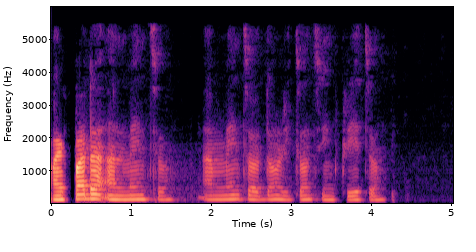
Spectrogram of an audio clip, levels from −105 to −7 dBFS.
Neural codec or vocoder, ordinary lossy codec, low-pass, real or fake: none; MP3, 48 kbps; 5.4 kHz; real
